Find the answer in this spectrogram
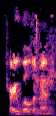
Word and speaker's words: Terry Wildemann: Am I pronouncing your name, Terry? Terry Wildemann.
